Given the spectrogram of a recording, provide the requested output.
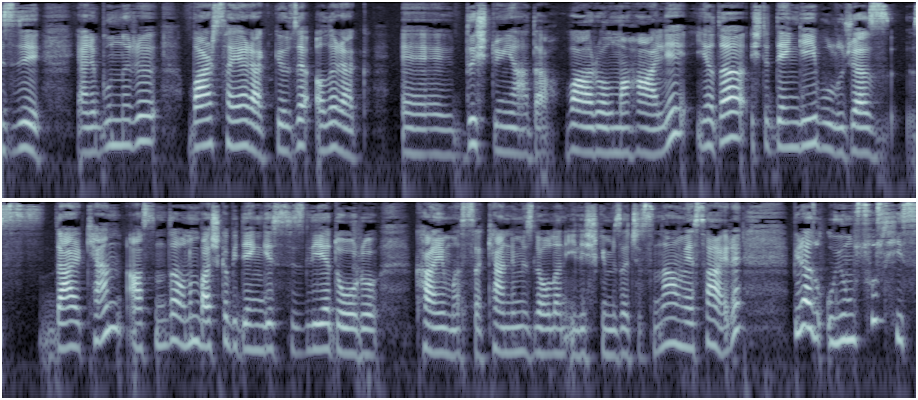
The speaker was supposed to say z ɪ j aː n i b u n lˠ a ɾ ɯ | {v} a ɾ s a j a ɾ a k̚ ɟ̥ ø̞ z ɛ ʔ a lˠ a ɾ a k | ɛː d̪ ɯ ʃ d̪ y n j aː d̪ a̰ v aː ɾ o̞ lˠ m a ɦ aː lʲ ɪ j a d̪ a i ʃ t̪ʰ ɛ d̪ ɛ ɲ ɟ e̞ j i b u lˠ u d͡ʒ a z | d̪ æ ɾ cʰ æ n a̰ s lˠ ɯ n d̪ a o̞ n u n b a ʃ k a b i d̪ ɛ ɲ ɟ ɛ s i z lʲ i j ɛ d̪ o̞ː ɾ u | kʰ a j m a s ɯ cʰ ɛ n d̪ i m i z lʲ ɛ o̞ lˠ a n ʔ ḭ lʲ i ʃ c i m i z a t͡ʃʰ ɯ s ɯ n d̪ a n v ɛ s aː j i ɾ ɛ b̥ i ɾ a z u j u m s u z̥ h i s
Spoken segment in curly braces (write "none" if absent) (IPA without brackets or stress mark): v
